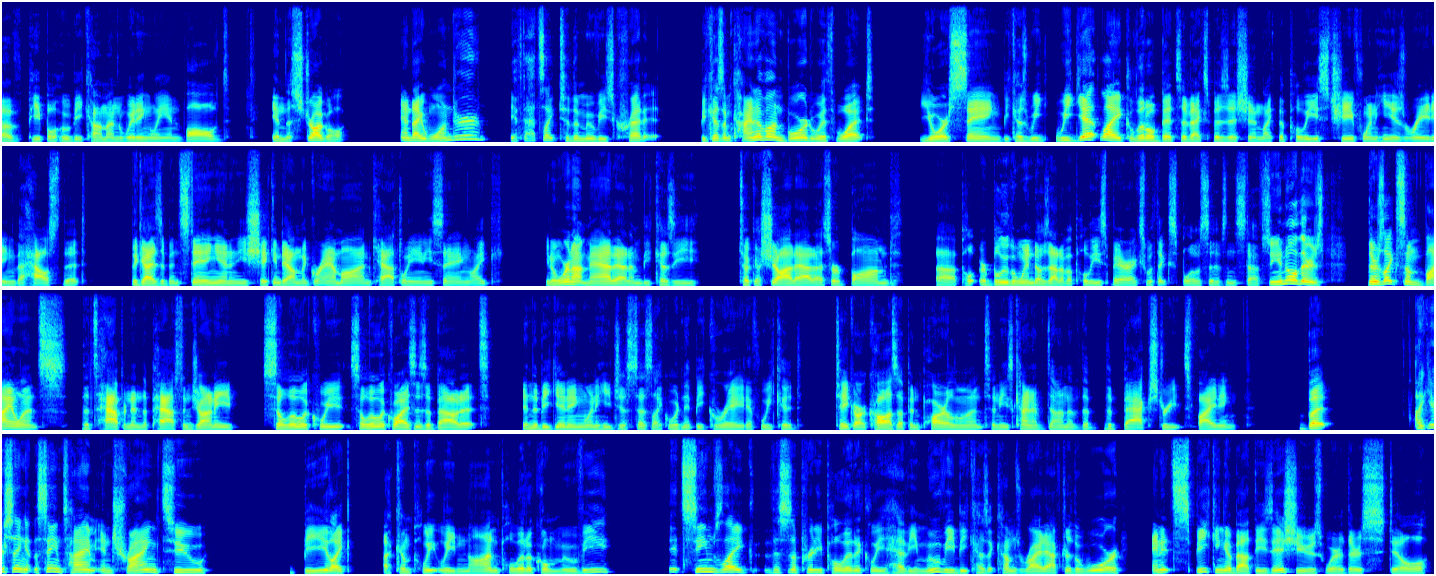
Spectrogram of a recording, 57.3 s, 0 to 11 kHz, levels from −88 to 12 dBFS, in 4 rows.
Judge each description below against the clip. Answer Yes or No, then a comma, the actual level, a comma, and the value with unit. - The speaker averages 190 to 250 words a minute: Yes, average, 200 wpm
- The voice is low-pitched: No, medium, 150 Hz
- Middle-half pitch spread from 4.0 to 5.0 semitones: No, average, 3.6 semitones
